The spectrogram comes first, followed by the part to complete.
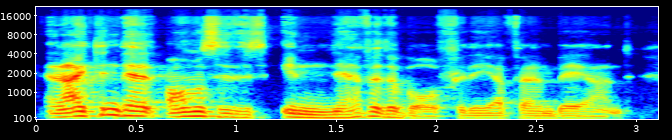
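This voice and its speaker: Low-voiced American man explaining in an interview. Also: sing-song, fast talker, a bit bright. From United States. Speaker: media research executive, interview guest.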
